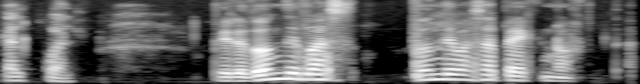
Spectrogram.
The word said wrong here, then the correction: pernoctar: A Pecnor. ¿Cómo se dice? Pernoctar.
